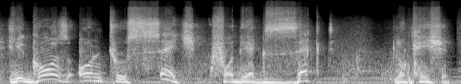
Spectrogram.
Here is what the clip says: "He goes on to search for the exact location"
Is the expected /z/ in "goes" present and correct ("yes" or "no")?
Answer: yes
